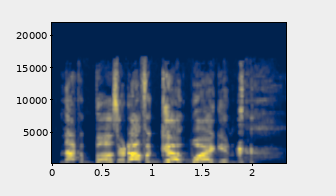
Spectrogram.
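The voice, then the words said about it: Put-on Southern US accent. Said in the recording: “if you're going to go southern, say buzzard... If you're going to put an accent buzzard. On it, say, yeah... Yeah, that's nice.”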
